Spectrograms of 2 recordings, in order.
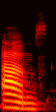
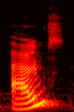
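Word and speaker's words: alms: a state of bagging एम्स एम्स मतलब भीख जिसमें एल साइलेंट इसलिए आई एम not saying एल्म्स इट्स एम्स क्या वो सिचुएशन जिसमें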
